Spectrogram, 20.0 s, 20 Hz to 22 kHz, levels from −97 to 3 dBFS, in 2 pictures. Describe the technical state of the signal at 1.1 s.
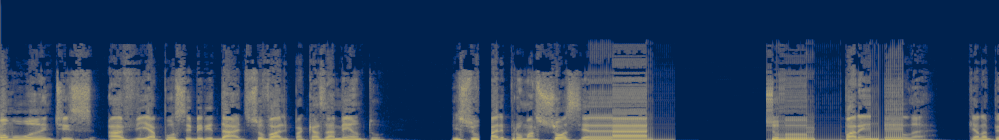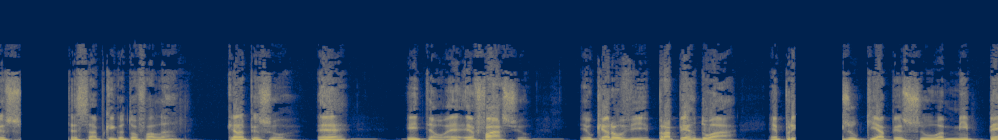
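At 1.1 s the speech signal is intact, with no audible dropout, distortion, noise burst or other technical fault at that moment.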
